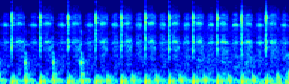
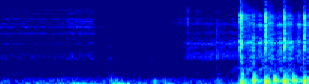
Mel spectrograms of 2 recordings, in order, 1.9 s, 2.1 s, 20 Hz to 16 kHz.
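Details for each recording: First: Stuart 7A model steam engine running on air after valve eccentric timing adjustment: smoother running, but simulated load on the output shaft brings a sharp metallic knock about six times a second; cause not yet found. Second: Stuart 7A steam engine running on air after valve eccentric timing adjustment: quick, evenly spaced exhaust chuffs, much smoother and more even; knocking still appears under simulated load on the output shaft.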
